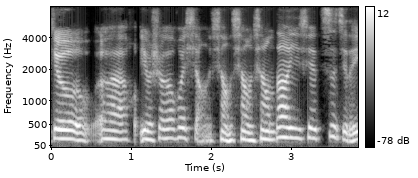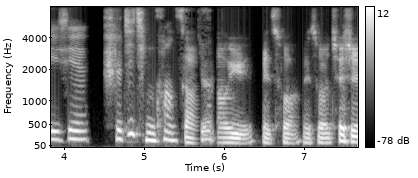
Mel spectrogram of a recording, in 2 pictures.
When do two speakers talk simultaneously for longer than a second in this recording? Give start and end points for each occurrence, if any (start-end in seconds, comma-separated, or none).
none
